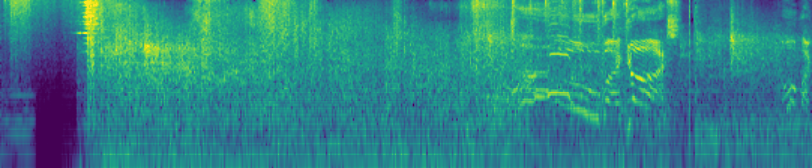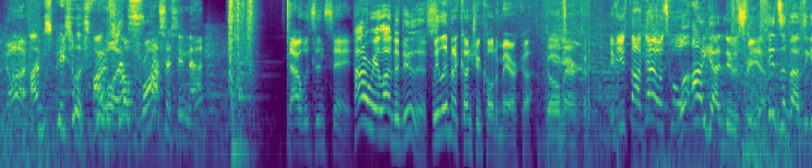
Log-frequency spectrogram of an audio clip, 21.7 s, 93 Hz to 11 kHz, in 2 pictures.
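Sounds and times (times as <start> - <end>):
massive explosion of a large creeper: 1.0 - 11.6
speech: 11.5 - 13.7, 14.7 - 21.6.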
